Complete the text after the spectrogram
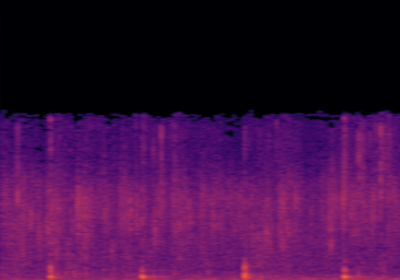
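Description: Steady, soft hiss of rain pouring outside a window, with distinct drips landing about once a second over the continuous wash. Quiet and even, with no voices.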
